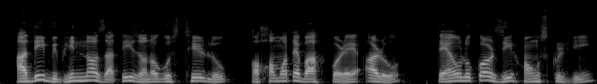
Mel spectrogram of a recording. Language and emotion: Assamese, neutral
